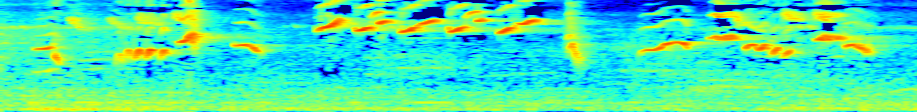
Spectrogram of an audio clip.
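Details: Caged oriental magpie-robin used to incite song in other birds; jumbled twittering notes, then a fast run of repeated high chirps, a sharp downslurred note and more warbling phrases.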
